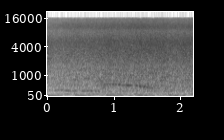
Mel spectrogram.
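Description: Steady rushing background noise of an aquarium hall, from water circulating through the tanks and running machinery, with a faint voice in the background around the middle.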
